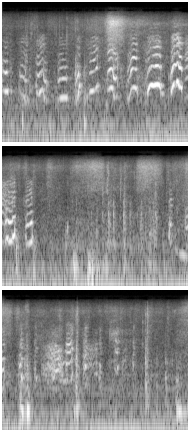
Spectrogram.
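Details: Newborn American Pit Bull Terrier pups from an eleven-puppy litter cry in a run of fast, arched, wavering whimpers for about four seconds, then quieter scattered squeaks and rustling.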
